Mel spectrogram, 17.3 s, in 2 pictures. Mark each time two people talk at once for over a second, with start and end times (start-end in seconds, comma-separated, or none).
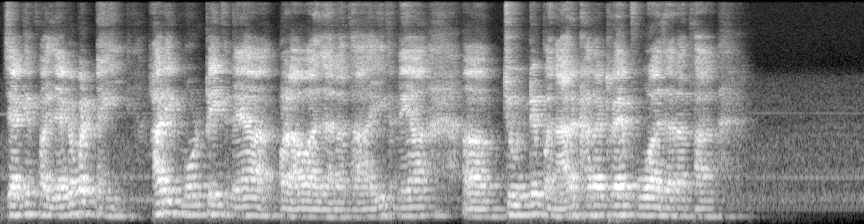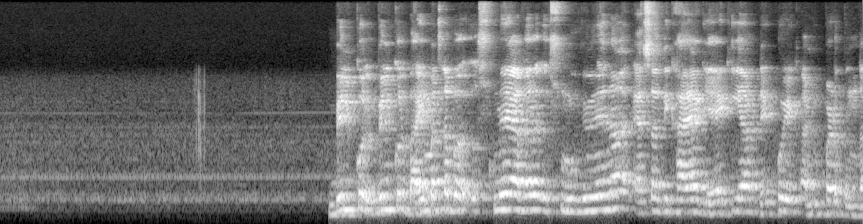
none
